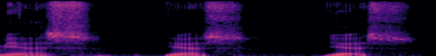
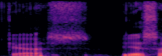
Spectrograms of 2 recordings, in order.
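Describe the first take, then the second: First: Whispered yes. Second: Said in the usual way. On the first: Acted. Whispered admission of drug addiction.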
